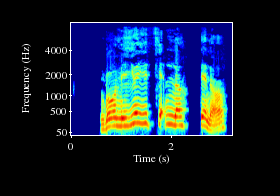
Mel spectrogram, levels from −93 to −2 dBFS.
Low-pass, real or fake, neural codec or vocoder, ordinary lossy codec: 7.2 kHz; real; none; MP3, 32 kbps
